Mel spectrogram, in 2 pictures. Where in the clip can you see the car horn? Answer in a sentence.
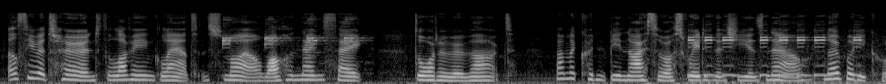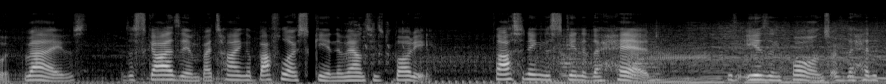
You can hear the car horn from 2.2 to 3.6 s, from 6.8 to 8.7 s and from 14.4 to 15.6 s.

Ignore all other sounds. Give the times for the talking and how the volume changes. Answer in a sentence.
You can hear the talking from 0.1 to 17.6 s, at a steady volume.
